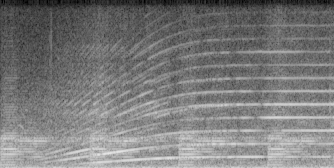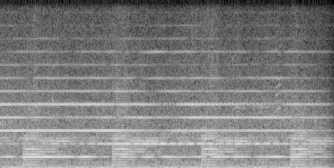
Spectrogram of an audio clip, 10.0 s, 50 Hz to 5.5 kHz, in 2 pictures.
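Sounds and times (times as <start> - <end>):
siren: 0.0 - 10.0.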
